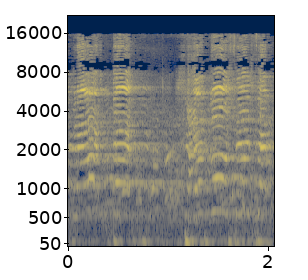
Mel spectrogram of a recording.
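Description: Many children's voices chattering and calling out at once, close by, with no single clear speaker.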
